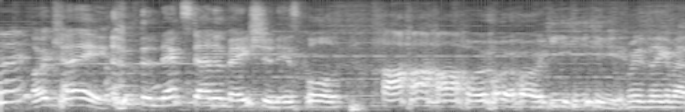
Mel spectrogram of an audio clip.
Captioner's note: cracks up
